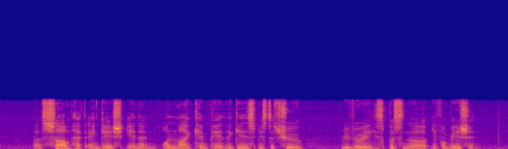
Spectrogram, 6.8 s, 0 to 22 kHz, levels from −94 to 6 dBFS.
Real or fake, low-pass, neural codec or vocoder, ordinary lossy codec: fake; 7.2 kHz; vocoder, 24 kHz, 100 mel bands, Vocos; none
